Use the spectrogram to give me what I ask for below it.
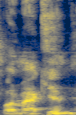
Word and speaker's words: Baramakian: well and staying safe my name is varmakian and i work for minnesota mining and manufacturing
